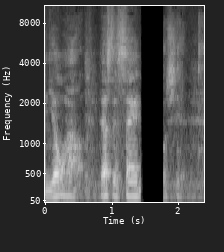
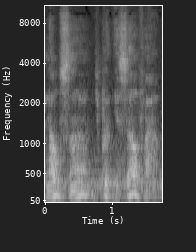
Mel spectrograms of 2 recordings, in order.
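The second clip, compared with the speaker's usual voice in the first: softer, calm and steady, no emotion; a mother gently putting her son out; calm quiet mother; 13 dB quieter than usual. Retold or imitated. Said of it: "calm, cool, and collected".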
